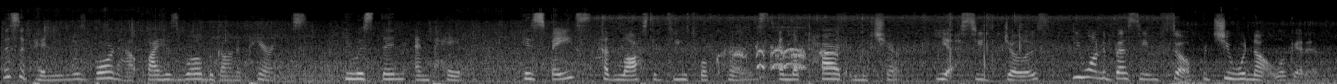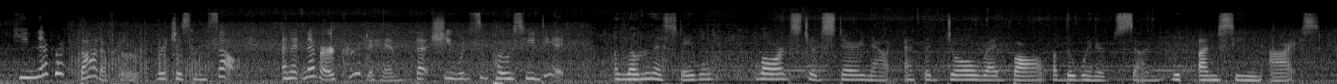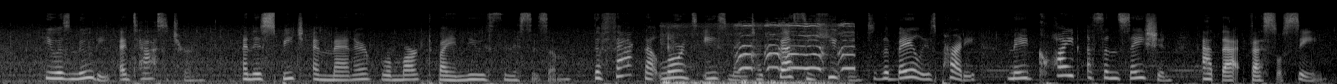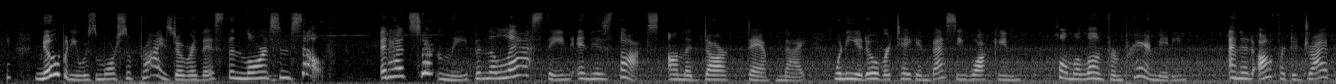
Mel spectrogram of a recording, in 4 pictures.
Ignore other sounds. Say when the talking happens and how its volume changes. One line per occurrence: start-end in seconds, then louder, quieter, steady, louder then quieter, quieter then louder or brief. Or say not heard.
0.0-26.6 steady
27.2-53.4 steady.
